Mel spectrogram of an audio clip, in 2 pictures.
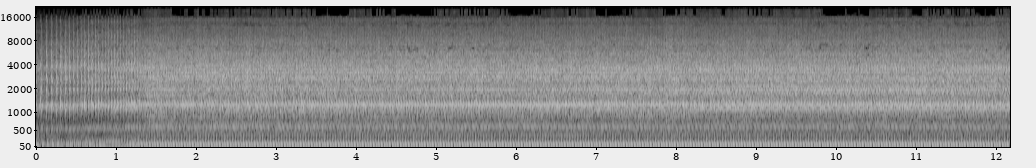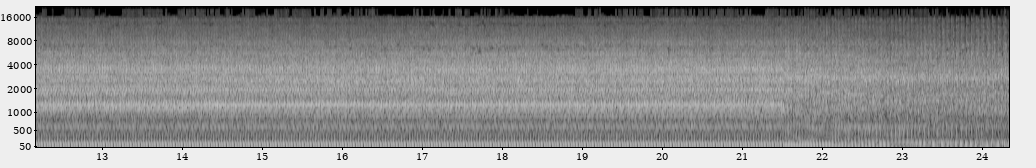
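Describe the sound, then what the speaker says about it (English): The 186F diesel engine of a DuroStar DS7200 generator cranks and catches on its first startup after an oil change, then settles into a loud, steady knocking idle that runs for about twenty seconds before it winds down. "First startup."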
